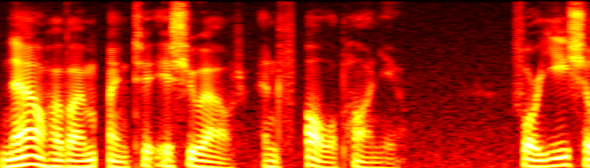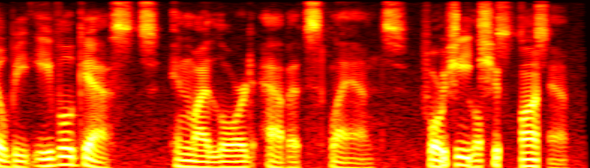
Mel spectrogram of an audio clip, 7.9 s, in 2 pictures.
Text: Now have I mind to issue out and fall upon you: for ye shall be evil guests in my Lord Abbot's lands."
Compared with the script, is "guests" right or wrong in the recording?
right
